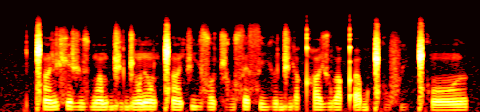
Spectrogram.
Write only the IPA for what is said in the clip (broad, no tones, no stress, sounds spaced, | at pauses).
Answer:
ǁ ã ʒ xʲ a ʒ ʉ z b ã b d͡ʒ ɛ̤ d͡ʒ ɔ̃ ɾʲ ɔ̃ː ǁ ã t͡ʃ iː z ɔ t͡ʃ ɔ̤ s ɛ s iː ə̯ d͡ʒ iː qʰ ʉː ʒ w ɵ ə̯ qʼ i b ǁʰ ɔ̤ f i̤ ǁʰ ɔ̃ː ə̯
